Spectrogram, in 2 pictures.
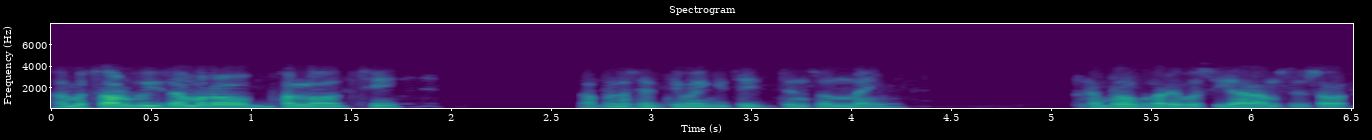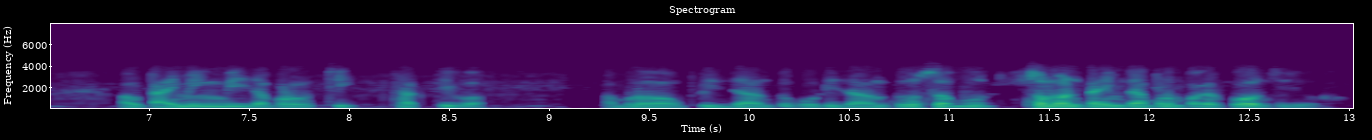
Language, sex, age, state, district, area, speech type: Odia, male, 30-45, Odisha, Malkangiri, urban, conversation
